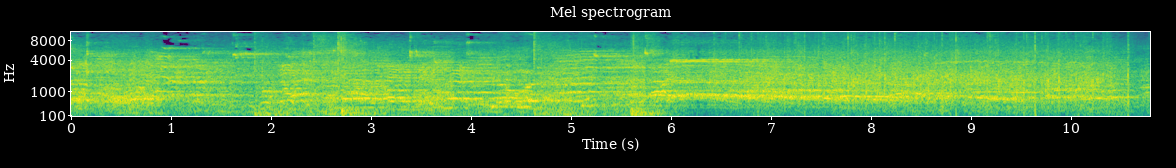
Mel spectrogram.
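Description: Volleyball rally in a gymnasium: the ball struck and hitting the floor in sharp knocks, with players and spectators shouting throughout, all echoing in the hall.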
